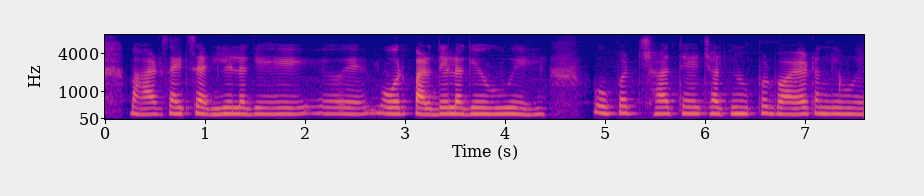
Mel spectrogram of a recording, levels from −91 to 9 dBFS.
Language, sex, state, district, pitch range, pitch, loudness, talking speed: Hindi, female, Bihar, Jahanabad, 215-225 Hz, 220 Hz, -30 LUFS, 175 wpm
